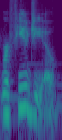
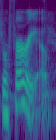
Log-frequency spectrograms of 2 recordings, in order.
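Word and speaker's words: Refugio: And it's it's spelled like refugeio. Like if you were to if you were to like if you were to like phonetically sound it out, it looks like refugeio, but it's referio.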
